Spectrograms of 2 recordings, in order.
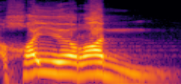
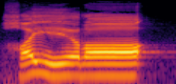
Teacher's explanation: Kalau kita berwaqaf, maka tanwinnya dihilang.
